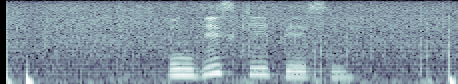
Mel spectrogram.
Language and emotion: Russian, neutral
